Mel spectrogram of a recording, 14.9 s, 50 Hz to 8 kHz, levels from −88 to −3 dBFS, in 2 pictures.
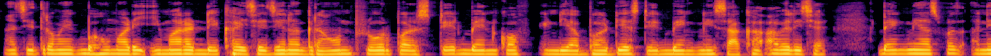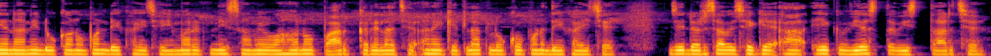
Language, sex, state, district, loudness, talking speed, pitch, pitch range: Gujarati, male, Gujarat, Valsad, -17 LUFS, 210 wpm, 140 Hz, 135-145 Hz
